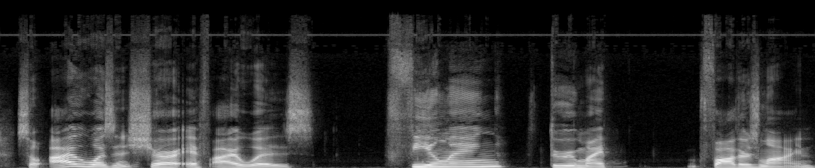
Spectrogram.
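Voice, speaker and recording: A woman with an American accent and a medium pitch speaks at a very slow pace with long, frequent pauses, very wide pitch swings and very even loudness, in a dry, close sound with no echo and a very clean recording, silent background. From US Northeast. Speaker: podcast co-host. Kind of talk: casual chat.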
